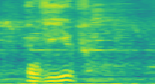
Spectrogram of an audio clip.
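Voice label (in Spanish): "coser", Teotitlán del Valle Zapotec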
